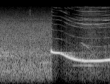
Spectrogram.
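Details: Congo African grey parrot of the nominate subspecies at Warsaw Zoo gives a clear, pure whistle. It slides downward, then levels off and lifts slightly at the end. Steady rushing noise comes before it.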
